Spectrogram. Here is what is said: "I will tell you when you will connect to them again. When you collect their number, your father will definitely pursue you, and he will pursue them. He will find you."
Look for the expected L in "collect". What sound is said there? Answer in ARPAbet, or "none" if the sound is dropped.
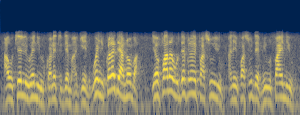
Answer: N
